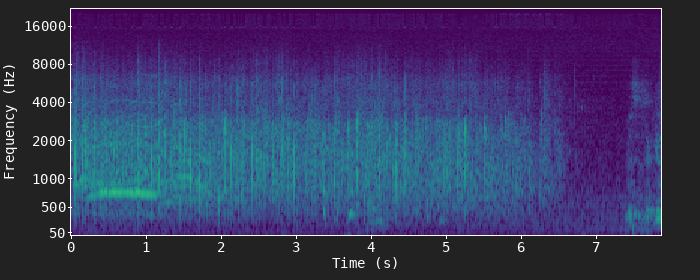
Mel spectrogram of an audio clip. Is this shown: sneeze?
no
